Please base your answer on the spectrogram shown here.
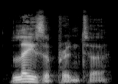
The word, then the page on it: laser printer: British English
